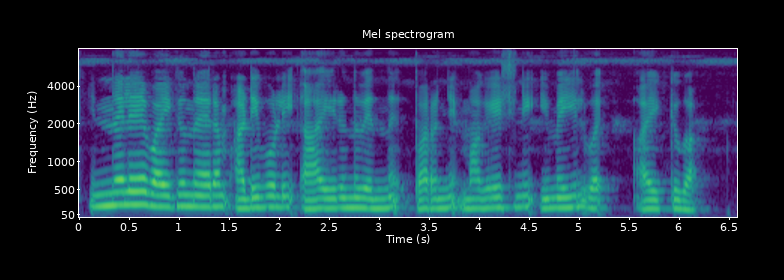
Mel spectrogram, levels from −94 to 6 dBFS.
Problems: none marked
